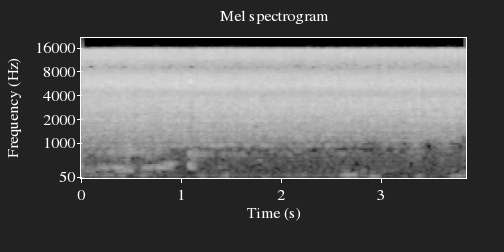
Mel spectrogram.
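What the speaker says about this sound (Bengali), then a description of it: "চিংড়ি মাছটাকে লাল লাল করে ভেজে নেবো" Shrimp fry in a pan until reddish, giving a steady, close hiss of sizzling oil throughout with faint low clatters of stirring and no talk.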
